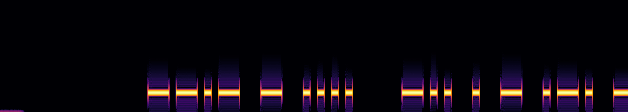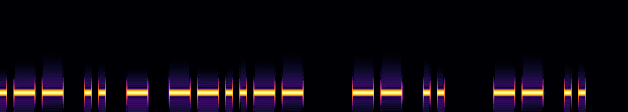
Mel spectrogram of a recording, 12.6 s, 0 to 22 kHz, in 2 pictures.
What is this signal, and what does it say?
Morse code, heard as a keyed tone, about 17 wpm, 700 Hz. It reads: QTH DETROIT, MI MI
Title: Practice QSO - Exchange 1 - Beginning - 17wpm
